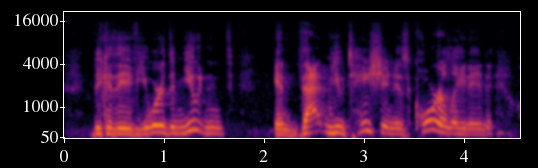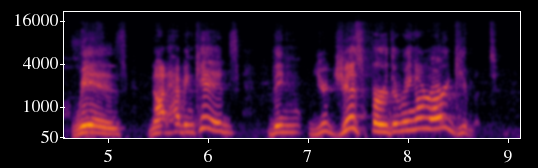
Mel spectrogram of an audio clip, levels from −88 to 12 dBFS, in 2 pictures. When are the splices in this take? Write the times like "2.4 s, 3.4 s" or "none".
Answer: none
